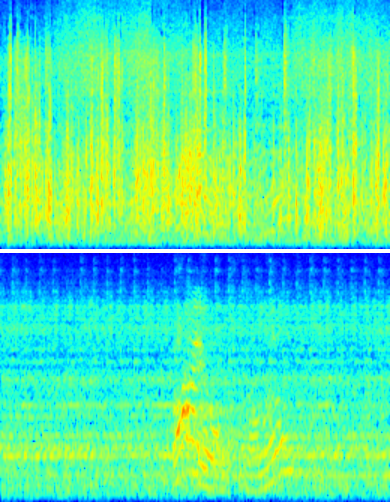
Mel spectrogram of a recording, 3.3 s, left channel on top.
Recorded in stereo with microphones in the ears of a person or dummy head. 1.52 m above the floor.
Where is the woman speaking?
70° right (ahead or behind), 1.9 m; by 2.5 s 40° right (ahead or behind), 1.2 m.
